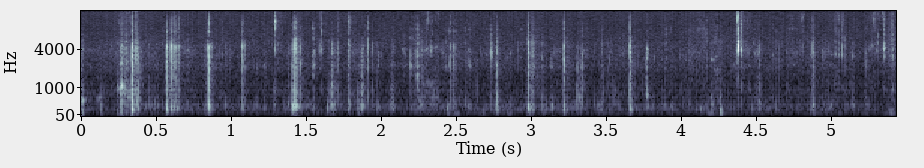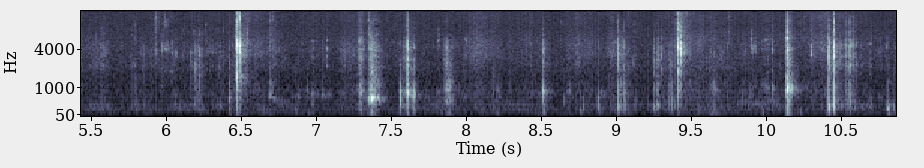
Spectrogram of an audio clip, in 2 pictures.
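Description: Close-miked biting and chewing of milk-soaked waffle: an irregular run of small, sharp mouth clicks and smacks, loudest a little past the middle.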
